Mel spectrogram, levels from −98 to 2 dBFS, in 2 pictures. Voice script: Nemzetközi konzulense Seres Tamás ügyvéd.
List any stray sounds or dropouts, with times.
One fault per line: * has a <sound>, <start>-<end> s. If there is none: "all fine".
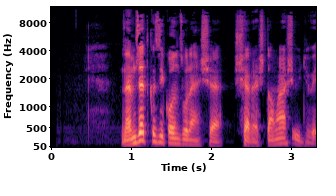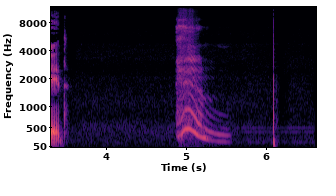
* has a throat clearing, 4.9-5.6 s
